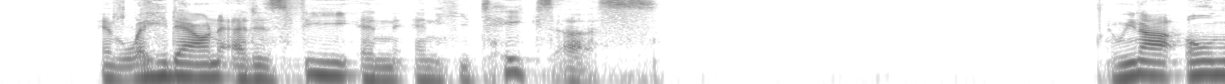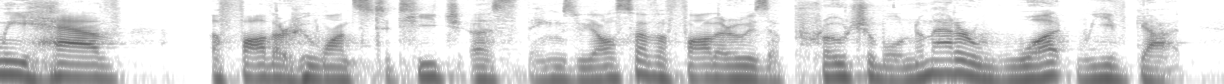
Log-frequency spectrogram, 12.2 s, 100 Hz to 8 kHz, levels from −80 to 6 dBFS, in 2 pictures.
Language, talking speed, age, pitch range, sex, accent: English, 175 wpm, 30-49, 130-160 Hz, male, American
